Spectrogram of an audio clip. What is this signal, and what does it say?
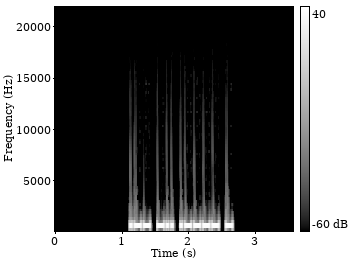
Morse code, heard as a keyed tone, about 36 wpm, 690 Hz. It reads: WD1T
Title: Four Challenging Letter-Number Combinations 35wpm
